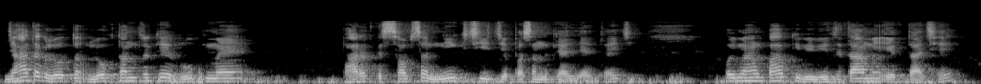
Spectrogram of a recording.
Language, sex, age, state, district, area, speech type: Maithili, male, 45-60, Bihar, Darbhanga, urban, spontaneous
